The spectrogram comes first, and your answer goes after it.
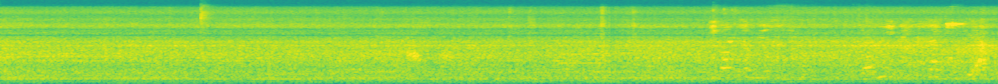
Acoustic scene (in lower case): bus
